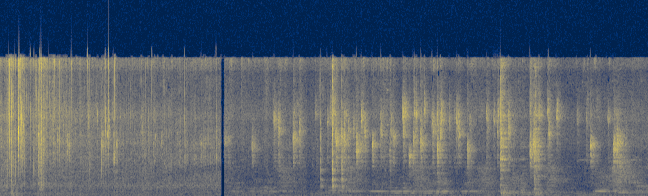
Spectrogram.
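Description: Egg omelette sizzling in hot oil while a spatula scrapes under it and lifts it from the pan. After a sudden cut about three seconds in, scattered crackles and drips go on as the freshly fried omelette sits on the plate.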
